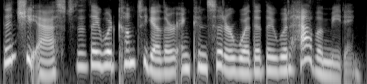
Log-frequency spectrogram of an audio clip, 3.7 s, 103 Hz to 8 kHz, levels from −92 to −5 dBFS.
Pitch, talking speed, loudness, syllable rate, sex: 225 Hz, 260 wpm, -22 LUFS, 6.5 syllables/s, female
